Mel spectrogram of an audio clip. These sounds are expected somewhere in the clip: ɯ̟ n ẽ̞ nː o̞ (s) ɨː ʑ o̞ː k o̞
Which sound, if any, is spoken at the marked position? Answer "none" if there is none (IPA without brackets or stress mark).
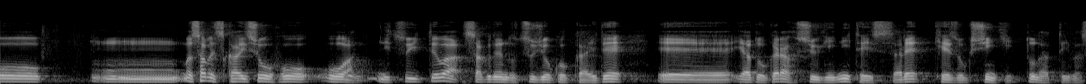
t͡s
